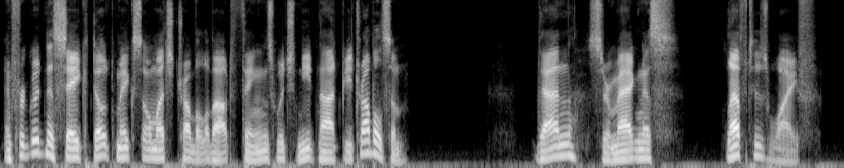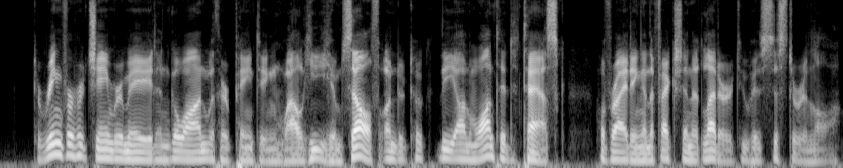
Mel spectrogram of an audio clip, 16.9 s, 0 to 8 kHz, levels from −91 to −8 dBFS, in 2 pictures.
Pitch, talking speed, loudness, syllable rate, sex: 105 Hz, 180 wpm, -21 LUFS, 5.3 syllables/s, male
